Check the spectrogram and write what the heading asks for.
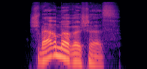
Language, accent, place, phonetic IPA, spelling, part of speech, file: German, Germany, Berlin, [ˈʃvɛʁməʁɪʃəs], schwärmerisches, adjective, De-schwärmerisches.ogg
- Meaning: strong/mixed nominative/accusative neuter singular of schwärmerisch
